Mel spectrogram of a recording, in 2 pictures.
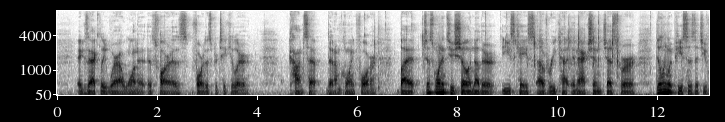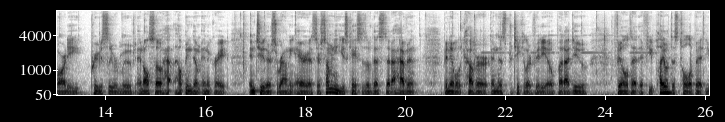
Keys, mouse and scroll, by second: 1.7 b, 2.5-3.8 scroll down 9, 4.5 scroll down 2, 5.7 click, 6.2 middle click, 7.0 alt+a, 7.2 middle click, 8.5 click, 9.2-10.7 typing, 11.5 shift+middle click, 11.7 shift+scroll up 3, 12.1 d, 12.6 click, 13.1 click, 14.8 ctrl+click, 16.2 double click, 16.4 ctrl+click, 17.2 middle click, 17.5-19.9 scroll up 2, 19.9 click, 20.3 scroll down 2, 20.6 middle click, 21.2 shift+q, 21.4 shift+click, 21.8-22.7 scroll down 3, 22.7 click, 22.9-23.6 scroll down 3, 23.2 middle click, 23.6 alt+a, 23.9-25.4 middle drag.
